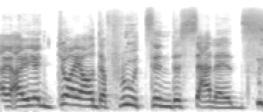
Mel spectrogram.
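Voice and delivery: put-on Russian accent. Acting out a man from Brazil answering a question, in a fake Russian accent. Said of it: "a Russian accent".

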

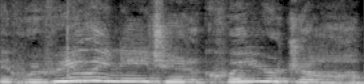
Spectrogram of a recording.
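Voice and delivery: very high, shrill, loud yelling. Mocking the voice of someone you dislike, Gary Vee screaming like Mickey Mouse. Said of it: "he sounds like Mickey Mouse, and he's like screaming at you".

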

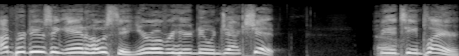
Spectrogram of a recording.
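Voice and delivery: shrill, very high-pitched, full-on yelling. Answering why the chats were not checked earlier: yelling. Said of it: "Why are you yelling at me?".

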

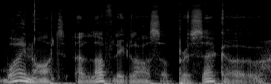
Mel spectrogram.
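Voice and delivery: low radio ad announcer read. Joking that this could be an advert, the speaker does their radio advert voice. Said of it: "That's my radio advert voice".

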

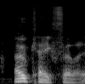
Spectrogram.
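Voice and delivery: put-on disappointed tone. Retelling a doctor's reply to your remark, imitating a disappointed voice. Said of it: "It was like very disappointed voice".

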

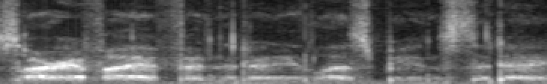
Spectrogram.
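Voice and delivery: very quiet, breathy whisper under the breath. Retelling a nightly bedtime line with eyes closed: imitating own whisper. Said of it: "and I whisper".

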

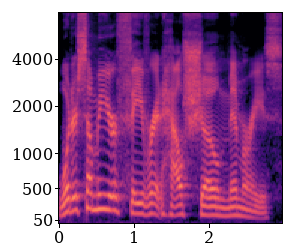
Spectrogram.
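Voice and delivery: ordinary delivery

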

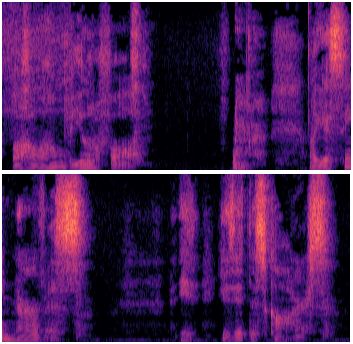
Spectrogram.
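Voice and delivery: breathy, half-whispered villain voice. Quoting The Dark Knight: Heath Ledger's Joker impression. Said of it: "Heath Ledger's Joker".

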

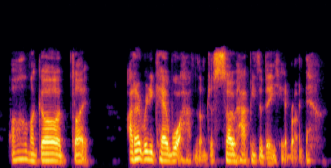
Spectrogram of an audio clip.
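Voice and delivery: put-on gushing, grateful voice. Mocking a wrestler's entrance look, imitating Ronda Rousey gushing. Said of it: "you just look like".

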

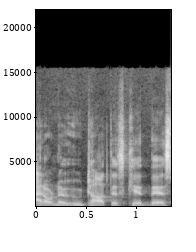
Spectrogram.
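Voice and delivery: usual speaking voice

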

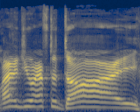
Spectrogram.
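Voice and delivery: very slow, high, loud, drawn-out sitcom voice. Reacting to news of an actress's death: Raymond impression. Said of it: "I sound like the guy from Venture Brothers and less like Raymond".

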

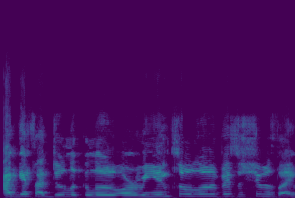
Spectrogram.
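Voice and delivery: usual speaking voice

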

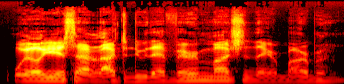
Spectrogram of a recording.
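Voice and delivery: put-on Southern-sounding accent. A newly introduced family member answers Barbara, in a Southern Jim voice. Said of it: "He sounds a little bit like Southern Jim".

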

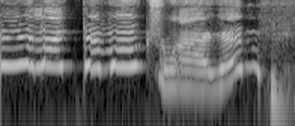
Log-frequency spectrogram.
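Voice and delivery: very high-pitched leprechaun voice. Asked to redo the little impression just done, saying a line: Lucky Charms leprechaun voice. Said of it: "In Lucky Charms".

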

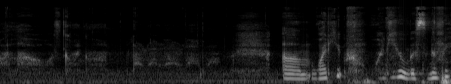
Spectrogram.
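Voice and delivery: quiet whispering. Talking to the listeners of their little community, whispering. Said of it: "I'm whispering in your ears right now".

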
